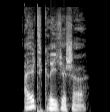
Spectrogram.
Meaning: inflection of altgriechisch: 1. strong/mixed nominative/accusative feminine singular 2. strong nominative/accusative plural 3. weak nominative all-gender singular
- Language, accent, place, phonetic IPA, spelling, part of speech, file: German, Germany, Berlin, [ˈaltˌɡʁiːçɪʃə], altgriechische, adjective, De-altgriechische.ogg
